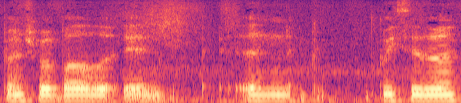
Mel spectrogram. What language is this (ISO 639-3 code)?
cym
